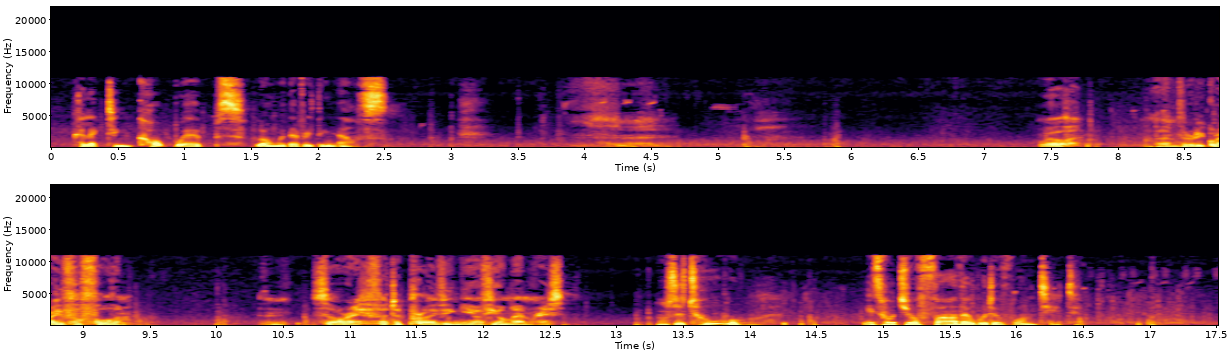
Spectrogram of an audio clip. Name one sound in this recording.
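A young woman speaks gently and close.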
